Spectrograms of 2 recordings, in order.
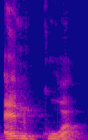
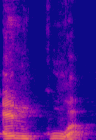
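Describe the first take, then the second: No difference in how they are said.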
